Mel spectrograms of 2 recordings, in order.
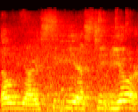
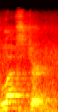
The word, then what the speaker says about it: Leicester: And just like that, this is actually spelled L-E-I-C-E-S-T-E-R, and it's pronounced Lester, like Lester Holt, but it's not spelled like Lester Holt.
